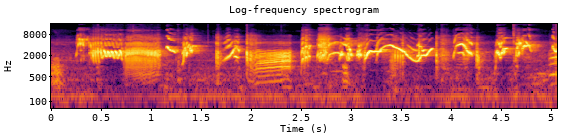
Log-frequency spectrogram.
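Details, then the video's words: A Javan myna, called jalak kebo, sings a variety song of rasping churrs, a long rattling buzz and looping whistled notes that swoop up and down, all loud and close. "BURUNG JALAK KEBO SUARA VARIASI"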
